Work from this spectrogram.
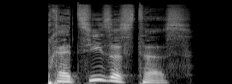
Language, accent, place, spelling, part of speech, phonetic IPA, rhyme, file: German, Germany, Berlin, präzisestes, adjective, [pʁɛˈt͡siːzəstəs], -iːzəstəs, De-präzisestes.ogg
- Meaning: 1. strong/mixed nominative/accusative neuter singular superlative degree of präzis 2. strong/mixed nominative/accusative neuter singular superlative degree of präzise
